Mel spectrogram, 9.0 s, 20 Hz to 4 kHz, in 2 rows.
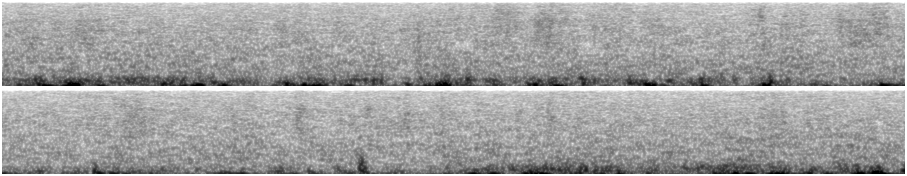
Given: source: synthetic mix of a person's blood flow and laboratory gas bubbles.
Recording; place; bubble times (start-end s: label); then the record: Doppler ultrasound of blood flow; subclavian vein
no bubbles
From the record:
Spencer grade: 0 (complete lack of bubble signals)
